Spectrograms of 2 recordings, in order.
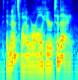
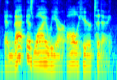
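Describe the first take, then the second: First: The words are contracted into that's and we're. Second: Every word is said in full, without contractions. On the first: It is natural spoken language. The speaker calls it right. "when I was saying it aloud, I said" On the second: It is read word for word from a written script. The speaker calls it wrong. "let's say the script says"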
